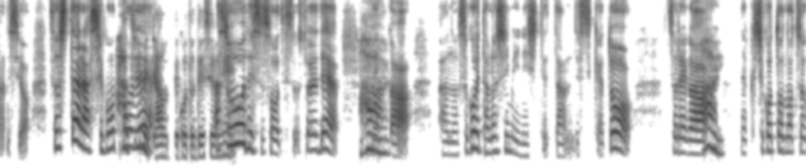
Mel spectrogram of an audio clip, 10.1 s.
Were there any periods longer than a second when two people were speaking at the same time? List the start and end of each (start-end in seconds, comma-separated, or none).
none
